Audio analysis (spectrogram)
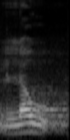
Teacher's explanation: واو ساکن سے پہلے زبر ہے، واولین ہوا، اس لیے واولین کو نرم آواز کے ساتھ جلد پڑھیں، معروف پڑھیں، مجہول آواز سے بچیں.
